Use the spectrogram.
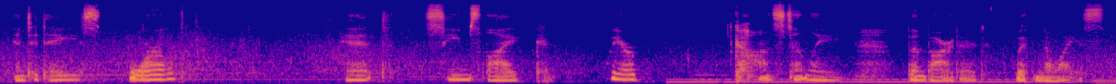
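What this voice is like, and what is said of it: Soft, gentle reading voice. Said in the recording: “As you can tell, I read in a soft voice”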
